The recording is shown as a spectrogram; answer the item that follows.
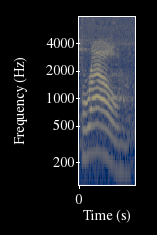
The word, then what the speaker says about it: Brown: to a t that's emmett brown rhymes with clown which i'm beginning to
